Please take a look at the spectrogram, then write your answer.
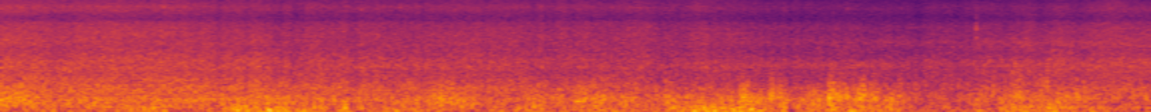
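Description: Steady wind roars across an off-grid homestead in autumn, a loud, constant broadband rush with gusty swells and buffeting against the microphone throughout, no voices.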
